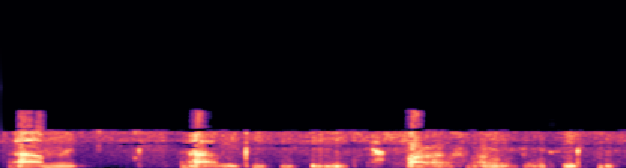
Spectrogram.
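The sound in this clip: A small dog gives short whimpers and yips, heard mostly under a person talking steadily throughout.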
